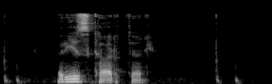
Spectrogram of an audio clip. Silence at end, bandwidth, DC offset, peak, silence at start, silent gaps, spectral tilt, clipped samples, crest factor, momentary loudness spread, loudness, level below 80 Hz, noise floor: 0.55 s; 12 kHz; under 0.1%; -2 dBFS; 0.05 s; none; -4 dB/octave; under 0.1%; 24 dB; 16 LU; -21 LUFS; -56 dBFS; -68 dBFS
